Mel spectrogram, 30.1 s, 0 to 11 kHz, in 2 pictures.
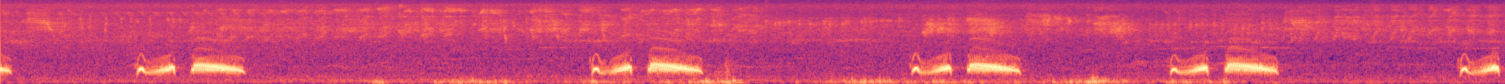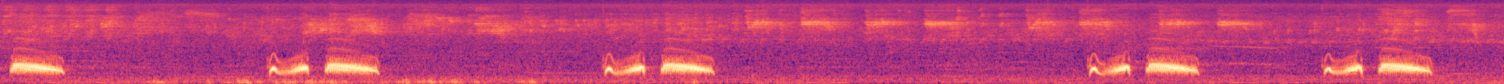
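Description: Spotted dove cooing, repeating its short phrase of a quick note or two and a longer final coo about every three seconds: the 'kuk 1' song that tekukur keepers play as a model call. Faint chirps of small birds sound high in the background.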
